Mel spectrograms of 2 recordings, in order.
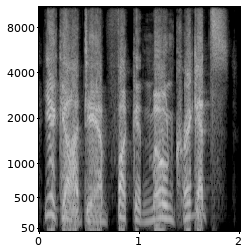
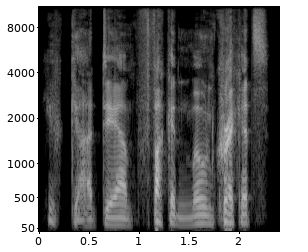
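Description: First: Mock yelled insult. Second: Low, soft, slow, no venom at all; flat trial read. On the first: Klansman yelling from a car at men on the corner, mock yell. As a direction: lean out the car window and yell it, hammed-up. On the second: Trying out the slur quietly, a flat, slow test read. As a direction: test the insult quietly with no anger behind it. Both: Shown as a demonstration. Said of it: "get angry and then scream that".

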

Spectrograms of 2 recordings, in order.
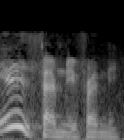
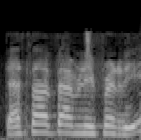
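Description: First: "is" pressed lower and firm; stress on is. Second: "not" hit high and hard; stress on not. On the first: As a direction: lean on the word "is". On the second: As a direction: push the word "not". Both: Real, not acted.

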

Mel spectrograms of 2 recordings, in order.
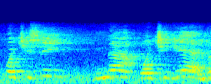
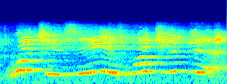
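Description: First: See rises, then not what you get slowed; stress on see and not get. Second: High, slow sassy lady voice; the original catchphrase, high and drawn out; Geraldine line. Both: Shown as a demonstration.

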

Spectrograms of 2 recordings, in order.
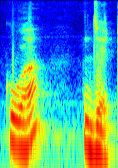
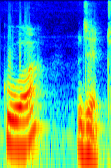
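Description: First: কুয়াজেট said very slowly, each syllable clear; careful slow pronunciation. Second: Said in the usual way. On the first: Shown as a demonstration. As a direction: model কুয়াজেট slowly for the class. (ধীরে ধীরে কুয়াজেট উচ্চারণ) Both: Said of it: "খেয়াল রাখবেন উচ্চারণটি কুয়াজেট".

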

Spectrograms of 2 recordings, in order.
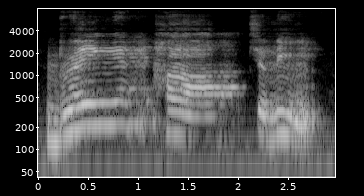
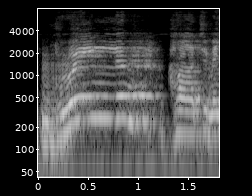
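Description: First: Each word drawn out slowly, firm; slow commanding order. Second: Higher, slower booming command; big commanding voice. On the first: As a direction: give a slow, weighty command. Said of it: "he still had that commanding voice". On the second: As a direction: boom it out like a commanding elder. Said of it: "You know his big voice". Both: Retold or imitated.

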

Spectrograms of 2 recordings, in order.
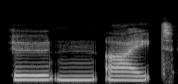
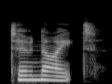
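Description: First: Whisper. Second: Said in the usual way. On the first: Shown as a demonstration. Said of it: "whispered repeat of word". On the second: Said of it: "phonics word read aloud".

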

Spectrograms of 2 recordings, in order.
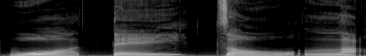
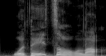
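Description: First: Drawn out word by word; slow model reading. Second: Said in the usual way. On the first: Shown as a demonstration. Teacher modelling "I have to go" for learners, very slowly. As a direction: stretch each syllable, pausing between them.

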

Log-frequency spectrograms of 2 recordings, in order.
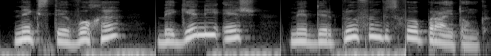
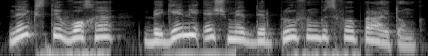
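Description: No difference in how they are said.

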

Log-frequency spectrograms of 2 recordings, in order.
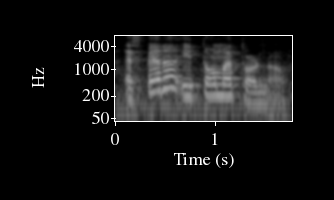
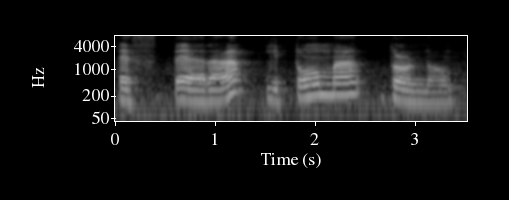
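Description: First: Quicker take. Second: Put-on slow, careful Spanish phrase for kids; slow demo. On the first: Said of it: "let's say it a little bit quicker". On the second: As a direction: model it slowly, syllable by syllable. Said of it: "having a slow accent". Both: Shown as a demonstration.

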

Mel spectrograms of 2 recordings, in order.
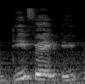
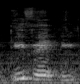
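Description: No difference in how they are said.

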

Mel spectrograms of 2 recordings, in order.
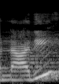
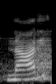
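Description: First: "नारी" as naaree, ending held and rising; long final ee. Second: "नारी" cut short as naari; short final i. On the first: Teacher reads the correct spelling, "नारी" with long ee. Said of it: "शुद्ध शब्द है।". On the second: Teacher reads the incorrect spelling, "नारी" with short i. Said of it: "अशुद्ध शब्द है". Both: Shown as a demonstration.

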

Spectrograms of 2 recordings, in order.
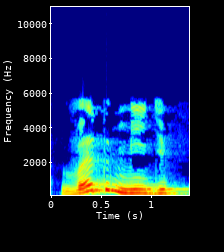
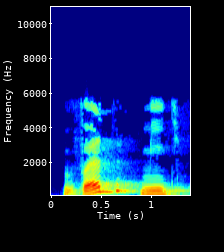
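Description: First: Said in the usual way. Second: "Ведмідь" with a gap after Вед; teacher dividing "Ведмідь" into two separate syllables; split into syllables. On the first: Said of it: "наголошений другий склад". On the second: Shown as a demonstration. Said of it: "чи правильно поділили".

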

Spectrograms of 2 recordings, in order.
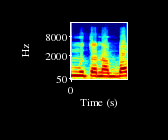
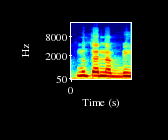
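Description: First: "मुतनब्बा" ending in a long aa; common misreading. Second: "मुतनब्बी" ending in a long ee; recommended reading. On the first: Teacher shows students the common misreading, "मुतनब्बा" ending in -aa. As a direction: say "मुतनब्बा" with -baa at the end. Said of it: "बहुत सारे लोग मुतनब्बा पढ़ते हैं". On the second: Teacher tells students how to read the poet's name, "मुतनब्बी" ending in -ee. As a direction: say "मुतनब्बी" with -bee at the end. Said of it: "आप इसको मुतनब्बी ही पढ़िएगा". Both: Shown as a demonstration.

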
